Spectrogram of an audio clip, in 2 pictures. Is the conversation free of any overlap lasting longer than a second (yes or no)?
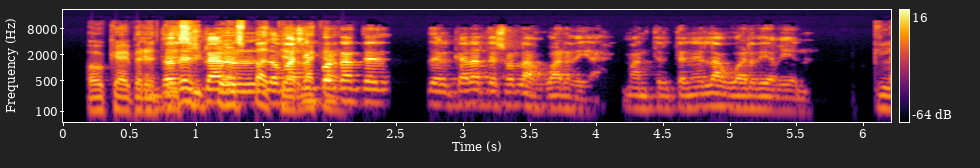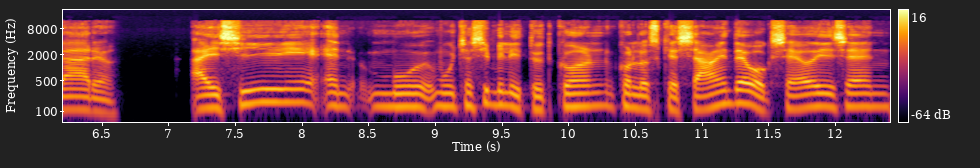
no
